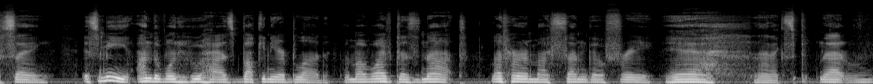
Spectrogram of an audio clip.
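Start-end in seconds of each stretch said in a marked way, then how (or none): none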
